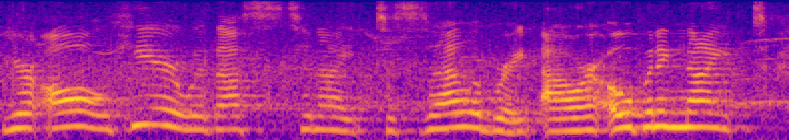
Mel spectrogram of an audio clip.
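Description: A woman playing an effusive, theatrical Broadway director giving a gushing, grandiose speech with dramatic pauses. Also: on the high side, close to an everyday voice. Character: effusive, theatrical female Broadway director addressing an opening-night crowd. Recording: echoey stage microphone with noisy crowd.

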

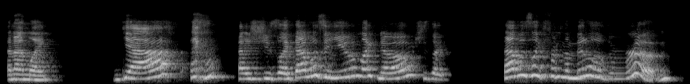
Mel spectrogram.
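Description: A young woman telling a ghost story on a podcast call, animated and laughing, with lots of fillers. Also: high voice, moderate pace. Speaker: caller. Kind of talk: casual storytelling. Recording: echoey room.

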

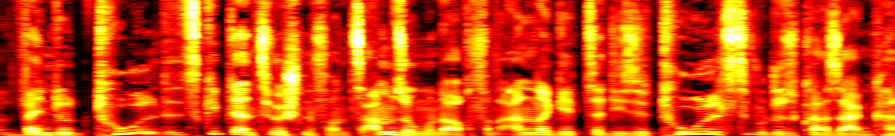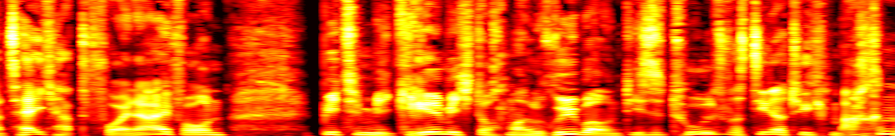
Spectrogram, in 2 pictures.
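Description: Gravelly Swiss-accented man chatting on a podcast. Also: fairly high pitch, no echo, studio quality. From Switzerland. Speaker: podcast co-host. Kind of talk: casual tech podcast chat.

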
